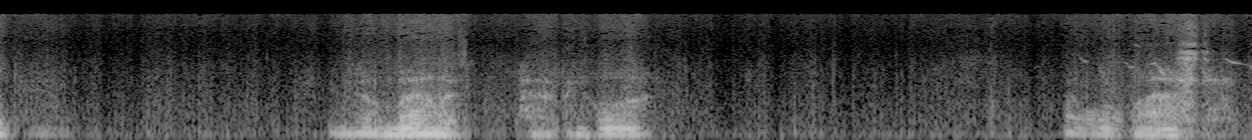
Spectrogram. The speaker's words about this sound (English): Mosquito swamp. That was a duck in it.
